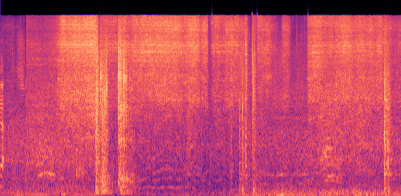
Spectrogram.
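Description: Dirt-jump bike tyres rolling on a concrete skatepark with a steady rushing hiss, broken by a few sharp knocks from the bikes: two about two seconds in, one at about five seconds and one near the end.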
